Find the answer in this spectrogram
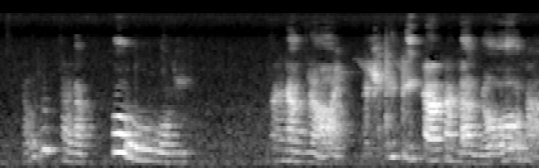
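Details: African grey parrot kept as a pet, talking in free style: two bursts of human-like chattered phrases separated by a pause, with speech-like syllables and faint room echo.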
